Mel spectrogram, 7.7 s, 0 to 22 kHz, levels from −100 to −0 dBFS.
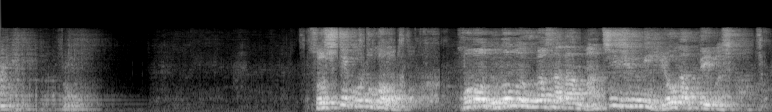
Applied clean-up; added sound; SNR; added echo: neural separator model SepFormer DNS4.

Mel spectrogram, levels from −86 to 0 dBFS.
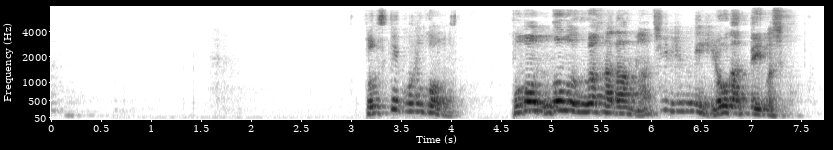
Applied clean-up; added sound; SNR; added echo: neural mask model DeepFilterNet 3.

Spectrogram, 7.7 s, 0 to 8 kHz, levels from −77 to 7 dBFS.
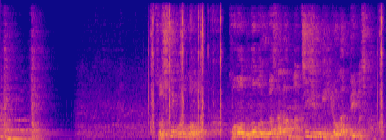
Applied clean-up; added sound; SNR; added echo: none; Telephone; 13 dB; reverberation time 0.9 s.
